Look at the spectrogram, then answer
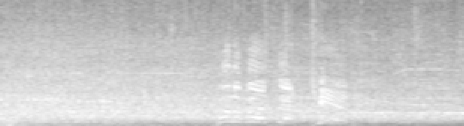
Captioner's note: spectators cheering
